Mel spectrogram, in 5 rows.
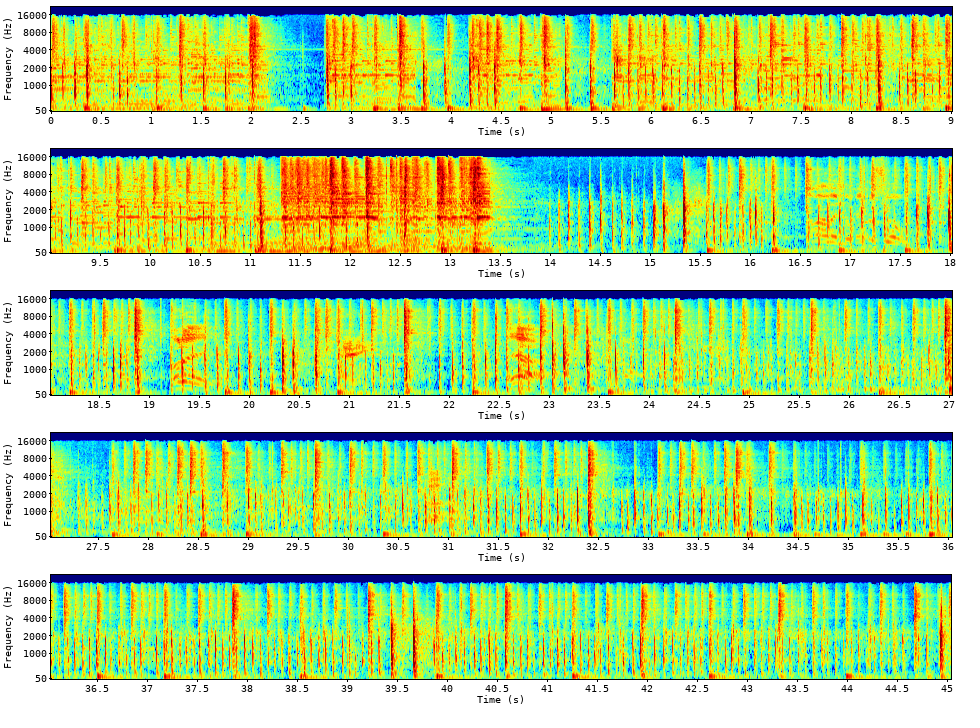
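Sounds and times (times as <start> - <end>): flamenco accompaniment: 0.0 - 45.0
flamenco shoes striking floor: 0.0 - 45.0
heavy low stamps: 0.0 - 45.0.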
